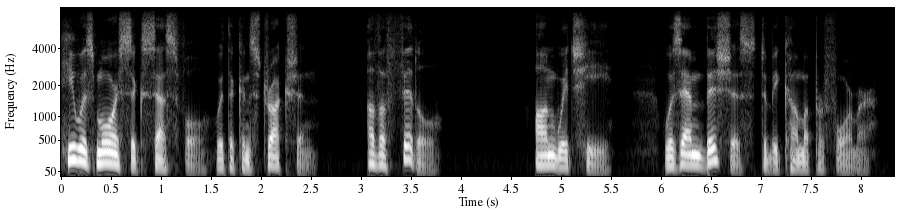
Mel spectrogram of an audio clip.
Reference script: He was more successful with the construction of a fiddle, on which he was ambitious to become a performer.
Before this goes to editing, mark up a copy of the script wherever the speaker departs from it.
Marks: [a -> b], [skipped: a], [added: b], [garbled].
He was more successful with the construction of a fiddle, on which he was ambitious to become a performer.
